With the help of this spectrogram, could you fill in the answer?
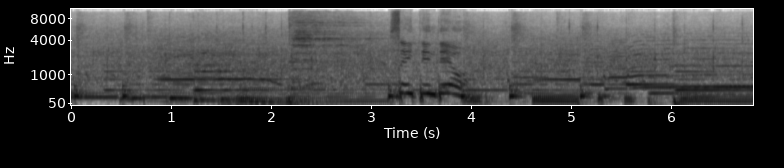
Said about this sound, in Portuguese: Vamos aplaudir o Senhor mais uma vez.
